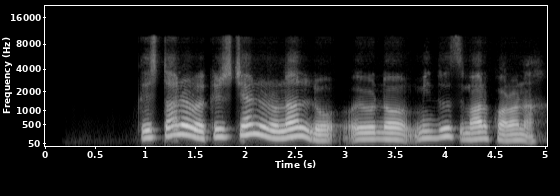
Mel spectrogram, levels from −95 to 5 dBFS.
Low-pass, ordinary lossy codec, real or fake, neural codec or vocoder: 9.9 kHz; none; fake; codec, 24 kHz, 0.5 kbps, DualCodec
